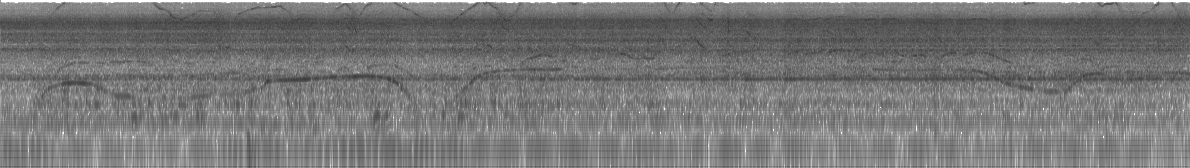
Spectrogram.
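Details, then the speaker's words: Steady high-pitched whine of a dental drill with pitch sweeps as it runs and slows, the last drilling while preparing a tooth for a bonded white filling; patient comfortable. "Okay, and this will be the last of the drilling."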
